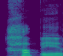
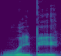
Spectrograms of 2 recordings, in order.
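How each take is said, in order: First: It is pronounced the Brazilian Portuguese way. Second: It is pronounced the English way, like rapey. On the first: The speaker avoids an unpleasant-sounding English word. "like the Brazilian pronunciation" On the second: It sounds like an unpleasant English word. "they don't want it to sound like rapey"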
